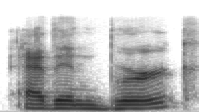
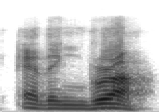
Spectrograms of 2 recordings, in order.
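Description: First: It is said the way a Dutch reader would guess. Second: It is said the way locals pronounce it. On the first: The speaker calls it wrong. "to me, especially as being Dutch, I thought it was Edinburgh" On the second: The speaker calls it right. "apparently you pronounce it like Edinburgh"

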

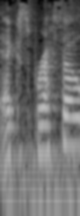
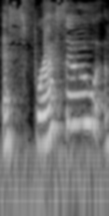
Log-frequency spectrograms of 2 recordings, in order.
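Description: First: It starts with an 'ex' sound, like expresso. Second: It starts with an 'es' sound, with no x. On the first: The speaker calls it wrong. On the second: The speaker calls it right.

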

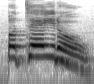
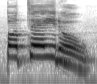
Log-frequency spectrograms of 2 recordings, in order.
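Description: The two takes are said the same way.

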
